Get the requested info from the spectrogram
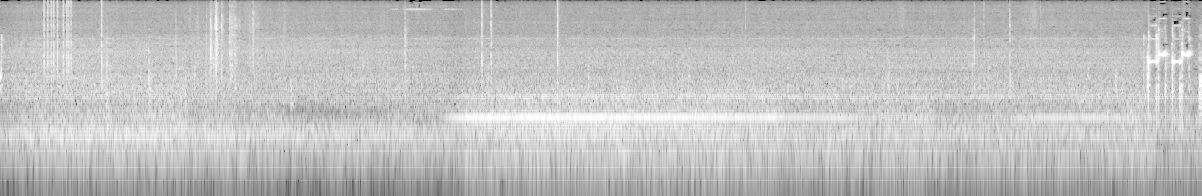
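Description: Steady traffic and vehicle noise, with a steady hum that sets in about four and a half seconds in, fades, and comes back near the end. A few short, sharp bursts come just before the end.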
